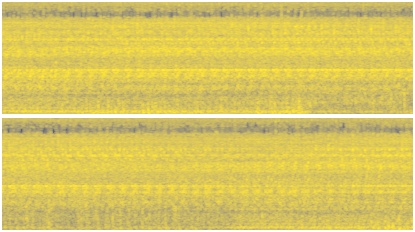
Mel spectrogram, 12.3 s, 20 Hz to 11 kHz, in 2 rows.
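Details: Ford F250 idling, runs fine: light intermittent clicking about two to three per second, like two spoons clicking, coming and going at idle; cause unknown.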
